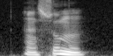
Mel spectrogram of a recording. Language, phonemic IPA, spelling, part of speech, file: French, /so.mɔ̃/, saumon, noun, Fr-saumon.ogg
- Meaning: 1. salmon (fish) 2. wingtip (of an aircraft)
